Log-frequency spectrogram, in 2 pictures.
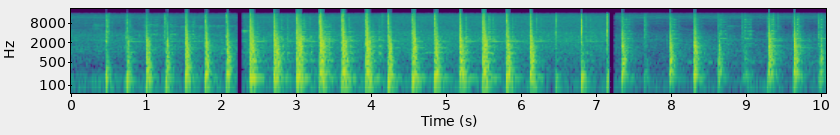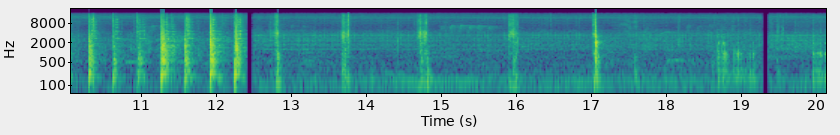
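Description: Wooden pestle pounding in a large wooden mortar, crushing garlic, lemongrass and chilies. Steady thuds about three a second for roughly twelve seconds, then slower, scattered strikes about one a second.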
